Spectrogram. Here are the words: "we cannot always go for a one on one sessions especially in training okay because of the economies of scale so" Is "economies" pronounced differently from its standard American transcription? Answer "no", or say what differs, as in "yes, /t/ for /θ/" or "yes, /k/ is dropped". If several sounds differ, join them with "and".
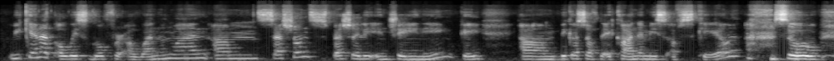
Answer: yes, /s/ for /z/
